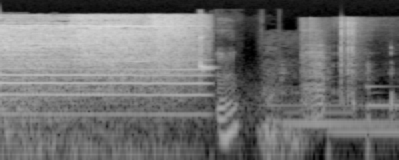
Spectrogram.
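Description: Cartoon locomotive brakes screeching: a steady, shrill squeal over hissing that cuts off abruptly about a second and a half in. Light music starts near the end.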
